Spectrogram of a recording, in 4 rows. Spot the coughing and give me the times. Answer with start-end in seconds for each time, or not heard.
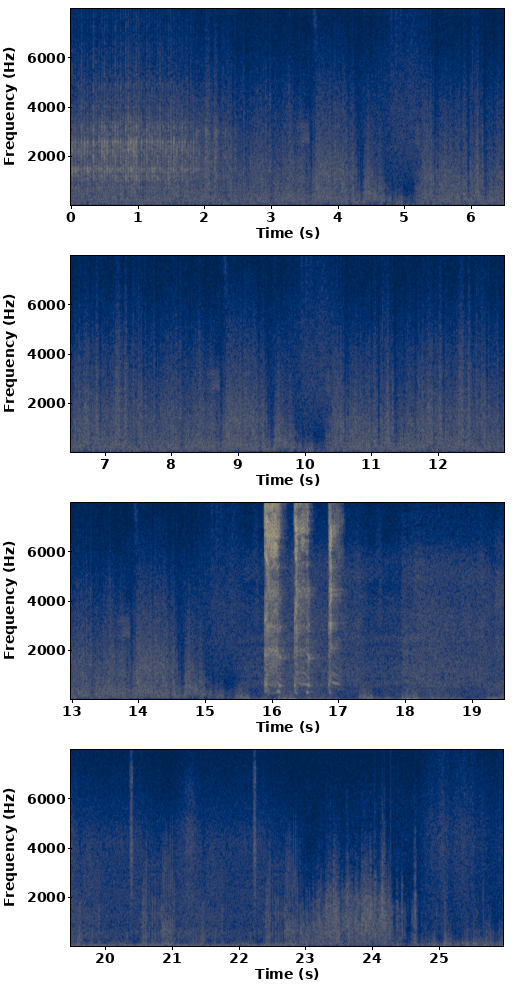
15.8-17.1.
